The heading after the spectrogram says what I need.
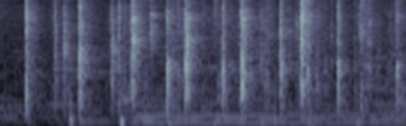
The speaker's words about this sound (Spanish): Muy bien, fuertes palmas.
